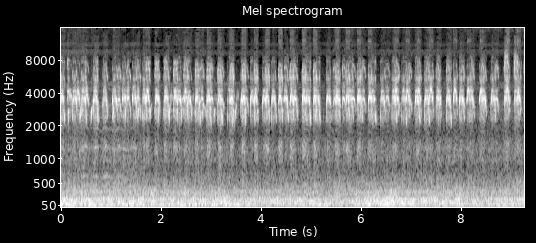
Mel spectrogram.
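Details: Continuous begging from kingfisher young at a natural nest during feeding, an unbroken rattle of hoarse, high chirps pouring out quickly for the full length, with faint low noise behind.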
